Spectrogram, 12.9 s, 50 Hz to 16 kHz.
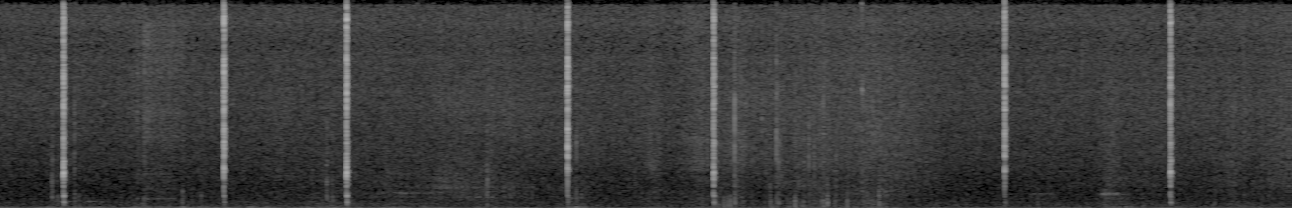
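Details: R53 Mini Cooper S, cabin near the rear of the center console, engine off: sharp isolated clicks every one to two seconds, irregular, lasting about 15 minutes, like a switch operating; source not identified.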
